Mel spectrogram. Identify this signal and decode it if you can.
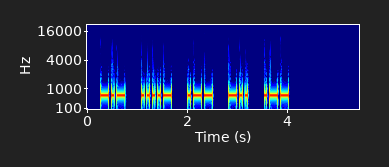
Morse code, heard as a keyed tone, about 22 wpm, spaced as for 16 wpm, 700 Hz. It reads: K4WDW
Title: USA Call Signs - 5 Characters - 2x Character Spacing - 22wpm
